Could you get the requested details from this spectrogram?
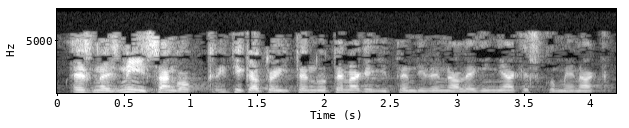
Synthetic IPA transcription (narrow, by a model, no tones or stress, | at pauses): e̞znajzniːsaŋɡo̞kɾit̪ikat̪ue̞ɣit̪e̞nd̪ut̪e̞nake̞ɣit̪e̞nd̪iɾe̞nale̞ɣ̞iɲake̞skume̞nak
